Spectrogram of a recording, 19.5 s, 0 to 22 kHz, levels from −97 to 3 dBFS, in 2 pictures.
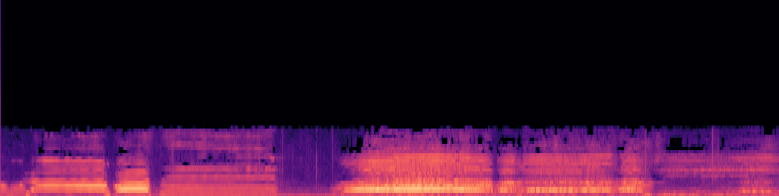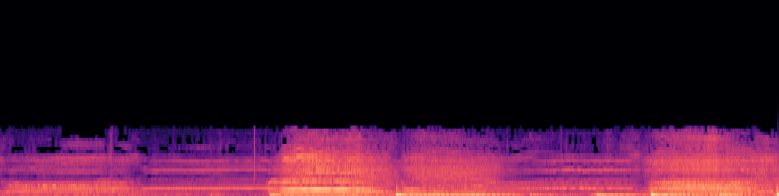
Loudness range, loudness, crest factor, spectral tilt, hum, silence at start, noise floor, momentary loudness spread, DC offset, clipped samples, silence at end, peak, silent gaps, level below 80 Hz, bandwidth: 13 LU; -18 LUFS; 20 dB; -6 dB/octave; none; 0 s; -45 dBFS; 20 LU; under 0.1%; under 0.1%; 0 s; 0 dBFS; none; -48 dBFS; 8 kHz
